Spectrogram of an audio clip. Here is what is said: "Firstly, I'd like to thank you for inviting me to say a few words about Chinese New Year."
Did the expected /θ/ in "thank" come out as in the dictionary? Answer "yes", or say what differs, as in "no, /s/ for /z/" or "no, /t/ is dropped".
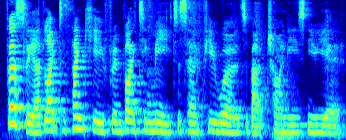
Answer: yes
